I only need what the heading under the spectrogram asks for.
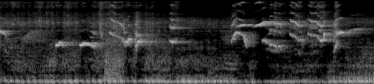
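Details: White-rumped shama singing sweetly: varied whistled notes and slurred rising and falling phrases, some sharp chirps, over a steady low hum.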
